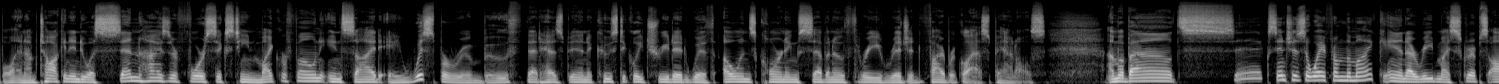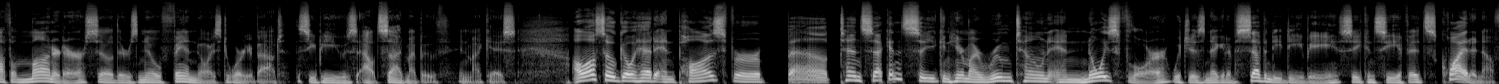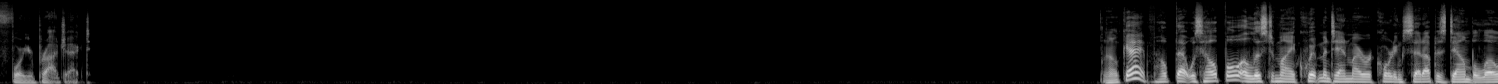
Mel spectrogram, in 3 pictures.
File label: Home Studio Audio Sample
